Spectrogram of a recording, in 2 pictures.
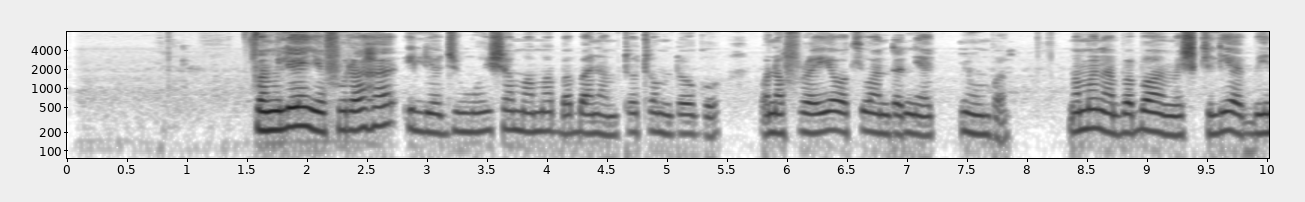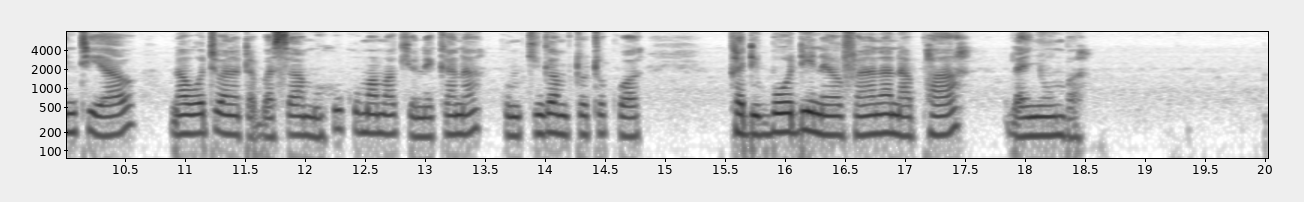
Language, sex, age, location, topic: Swahili, female, 18-24, Kisumu, finance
